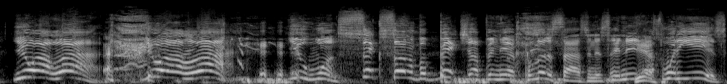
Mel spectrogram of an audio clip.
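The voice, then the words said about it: Put-on Southern drawl. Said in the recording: “I like his accent, man. ... Southern drawl.”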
